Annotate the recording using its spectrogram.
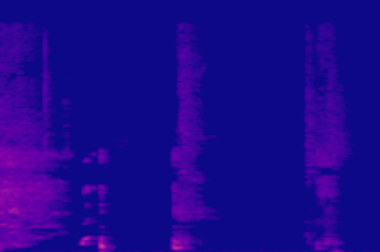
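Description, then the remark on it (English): A few short, sharp hiccups from a woman, spaced a second or so apart, each a quick voiced catch of breath, fairly soft and with no talking around them. “Another she has hiccups.”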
